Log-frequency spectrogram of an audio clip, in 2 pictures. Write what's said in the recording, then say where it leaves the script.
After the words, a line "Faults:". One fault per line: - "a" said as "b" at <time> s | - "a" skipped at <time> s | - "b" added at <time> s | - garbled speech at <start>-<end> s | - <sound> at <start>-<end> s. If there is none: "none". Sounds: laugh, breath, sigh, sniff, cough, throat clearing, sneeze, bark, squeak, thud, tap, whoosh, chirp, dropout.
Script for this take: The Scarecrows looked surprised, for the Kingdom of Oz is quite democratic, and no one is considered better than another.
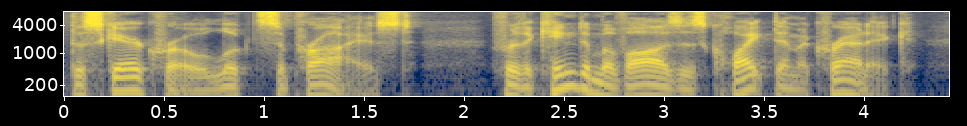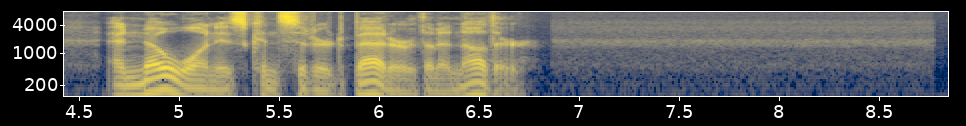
The Scarecrow looked surprised, for the Kingdom of Oz is quite democratic, and no one is considered better than another.
Faults:
- "Scarecrows" said as "Scarecrow" at 0.1 s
